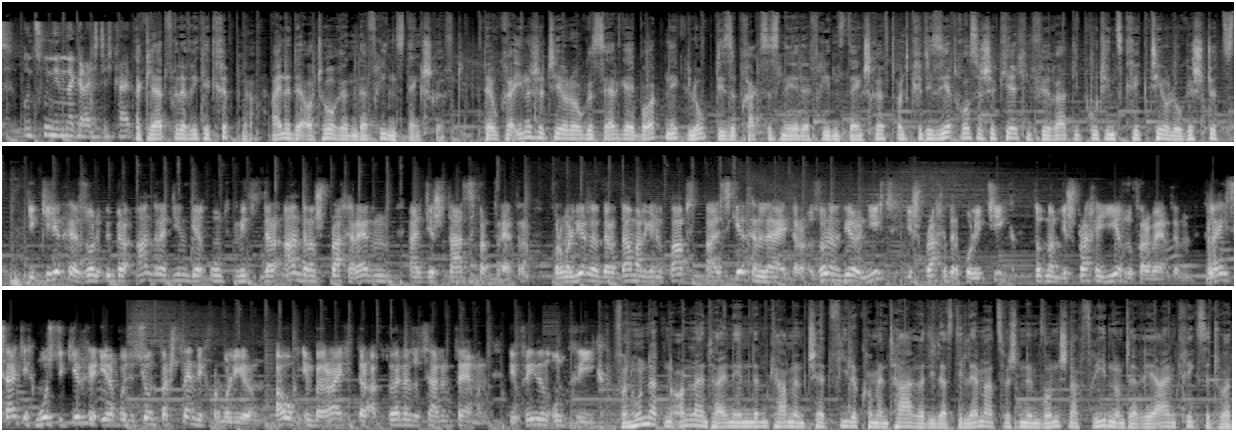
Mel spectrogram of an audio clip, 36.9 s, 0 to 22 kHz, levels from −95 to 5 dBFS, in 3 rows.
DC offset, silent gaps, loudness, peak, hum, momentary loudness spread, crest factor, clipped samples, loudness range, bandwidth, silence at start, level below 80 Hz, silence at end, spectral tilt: under 0.1%; none; -19 LUFS; -4 dBFS; none; 5 LU; 14 dB; under 0.1%; 2 LU; 17 kHz; 0 s; -42 dBFS; 0 s; -5 dB/octave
